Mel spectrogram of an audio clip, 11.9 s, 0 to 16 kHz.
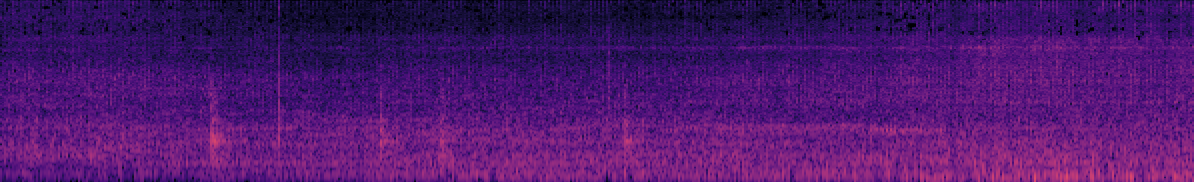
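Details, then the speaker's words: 1996 Geo Tracker, after radiator fan clutch work to fix overheating at idle; engine idling then revved, steady fan whoosh now audible and blowing about twice as much air; cooling fan working properly. "just blowing twice as much air at idle twice as much air and now when I rev it up too it makes the fan sound you can hear the fan before you couldn't so good to go"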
